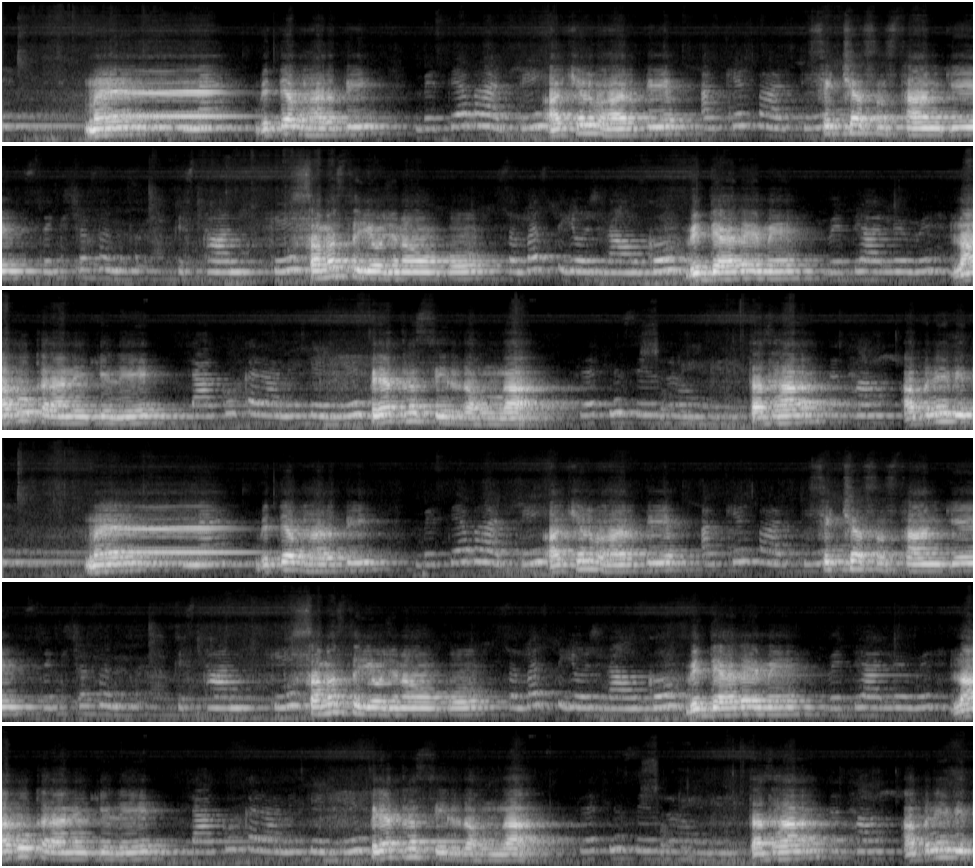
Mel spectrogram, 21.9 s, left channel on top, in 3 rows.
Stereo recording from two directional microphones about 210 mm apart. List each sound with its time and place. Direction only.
0.6 s music: 45° left (ahead or behind)
4.1 s a man's voice: 40° left (ahead or behind)
8.8 s a woman's voice: 40° left (ahead or behind)
14.4 s a man's voice: 40° left (ahead or behind)
17.3 s a man's voice: 35° left (ahead or behind)
20.1 s a man's voice: 40° left (ahead or behind)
